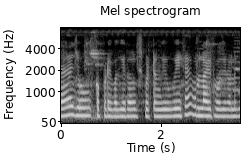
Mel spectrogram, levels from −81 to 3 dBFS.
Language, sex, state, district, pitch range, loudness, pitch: Hindi, female, Uttar Pradesh, Shamli, 220-245 Hz, -17 LUFS, 225 Hz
